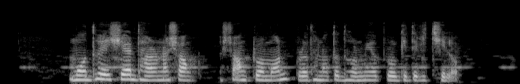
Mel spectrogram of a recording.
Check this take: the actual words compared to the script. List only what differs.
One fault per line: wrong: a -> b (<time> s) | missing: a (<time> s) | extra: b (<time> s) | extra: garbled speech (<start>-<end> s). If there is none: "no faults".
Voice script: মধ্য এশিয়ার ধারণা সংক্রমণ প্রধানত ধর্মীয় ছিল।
extra: প্রকৃতির (3.8 s)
